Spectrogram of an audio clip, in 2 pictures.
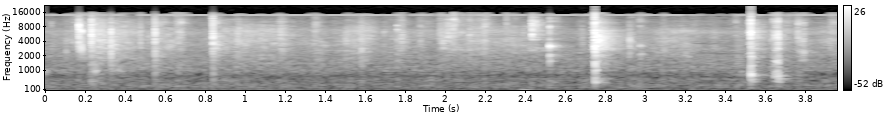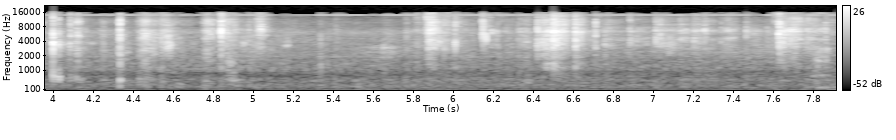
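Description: Chewing and crunching of chocolate wafer snacks: irregular, crisp crunches.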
